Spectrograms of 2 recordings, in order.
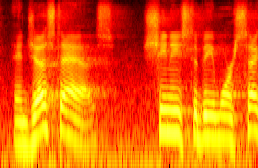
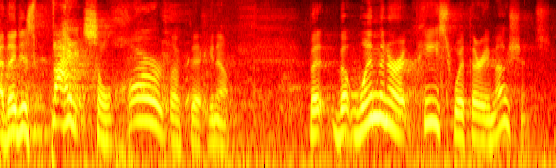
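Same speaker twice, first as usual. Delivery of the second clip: ordinary talk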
